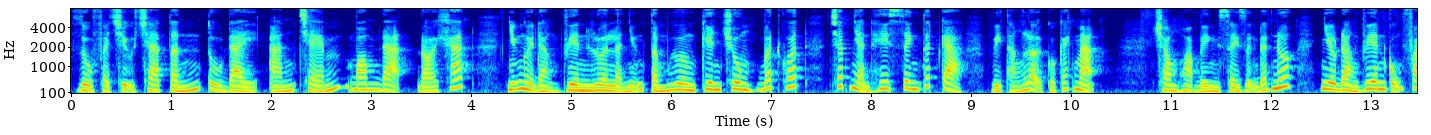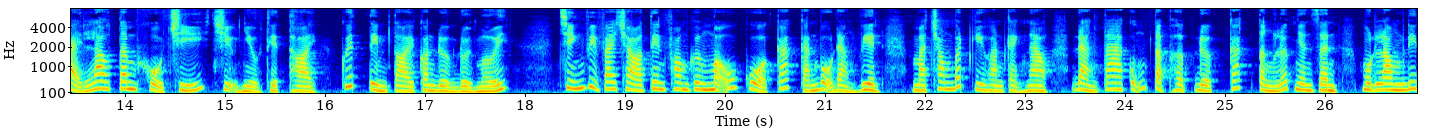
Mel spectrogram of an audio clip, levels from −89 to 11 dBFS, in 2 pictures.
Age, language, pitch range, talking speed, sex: 20-39, Vietnamese, 175-235 Hz, 225 wpm, female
